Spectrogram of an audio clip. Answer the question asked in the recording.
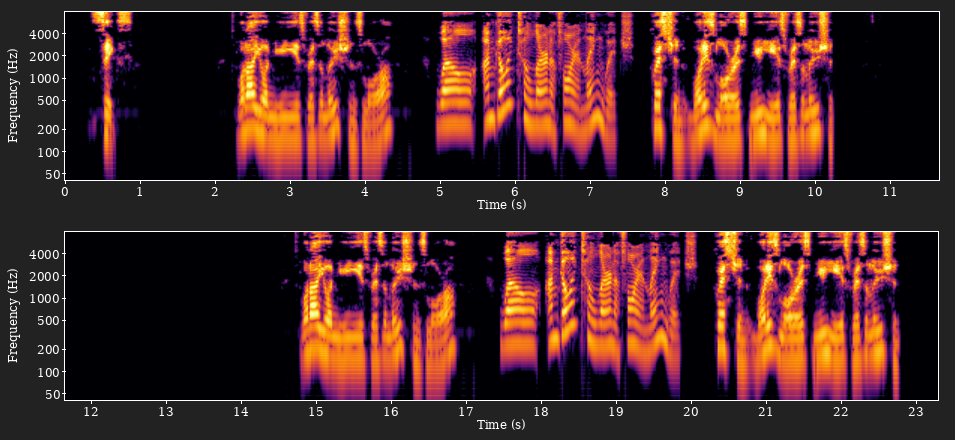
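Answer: To learn a foreign language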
